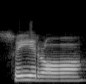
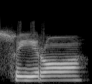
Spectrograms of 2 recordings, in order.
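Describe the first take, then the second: Both takes have the same delivery.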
